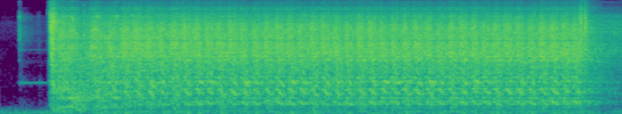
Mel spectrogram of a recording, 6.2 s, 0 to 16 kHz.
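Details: 1991 GMC Suburban with a 5.7 TBI engine, sat 10 years: starter cranks steadily about three turns a second for five seconds without catching; no fuel pump sound heard, owner suspects a fuse or relay. Crank no start.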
